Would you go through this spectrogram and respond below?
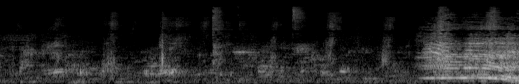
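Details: Male Indian cattle bull rampaging on entering Pasar Wage Bumiayu animal market, six days after Eid al-Fitr 2022. Crowd chatter gives way to a loud, drawn-out, low moo with rich harmonics that falls slightly in pitch near the end.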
